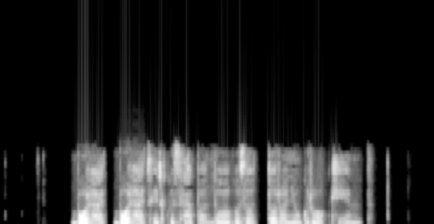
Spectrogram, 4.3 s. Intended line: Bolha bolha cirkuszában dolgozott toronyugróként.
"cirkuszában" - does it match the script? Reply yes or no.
yes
